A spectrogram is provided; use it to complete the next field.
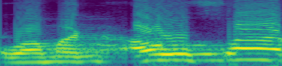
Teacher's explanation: nun sukun bertemu Hamzah izhar dibaca jelas nun sukunnya dengan ada guna.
